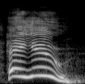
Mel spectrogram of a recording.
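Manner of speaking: high, loud call as God. Acted. Preacher voicing God calling to the reader, loud and high. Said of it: "this is God saying".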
